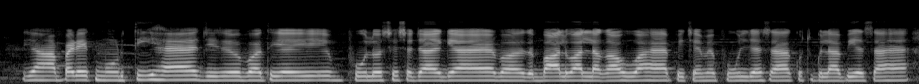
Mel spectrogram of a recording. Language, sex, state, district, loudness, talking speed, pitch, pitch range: Hindi, female, Bihar, Saharsa, -19 LUFS, 175 wpm, 190 Hz, 180-195 Hz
